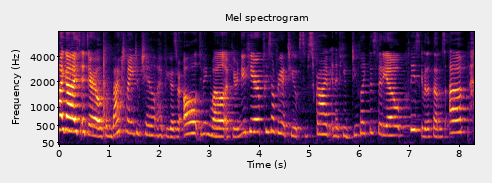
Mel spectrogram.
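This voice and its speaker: A woman speaks in a raised, projected voice, high in pitch, with lively intonation and big swings in loudness. She goes at a very fast pace with hardly any pauses, and the room echo is audible. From Canada. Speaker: YouTuber. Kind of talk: casual chat. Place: home room. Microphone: camera far.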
